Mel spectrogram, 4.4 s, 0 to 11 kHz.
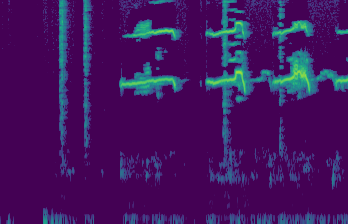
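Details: Bald eagles at a Dade County nest, filmed by live nest camera on 22 April 2023 while parents bring fish and feed eaglets; high, thin whistled calls with chittering notes, several phrases over a few seconds, faint low background hum.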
